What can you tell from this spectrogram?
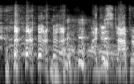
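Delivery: slow laughing narration. Real, not acted. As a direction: laugh while telling. Laughing while telling.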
